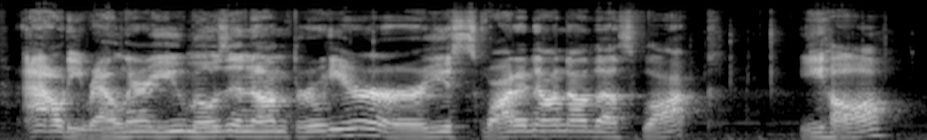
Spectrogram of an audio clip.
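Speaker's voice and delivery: put-on Texas accent, drawling. Greeting a chat member named Relner in a put-on cowboy way: put-on Texas accent. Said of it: "That's my best Texas".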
